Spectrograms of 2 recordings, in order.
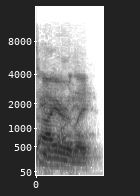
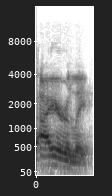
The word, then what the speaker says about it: Eyerly: episode wait ever or i was gonna say everly but it's how do you pronounce it now because it's eye early what's that it's eye early yeah entirely i was gonna see everly that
